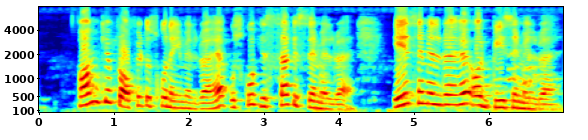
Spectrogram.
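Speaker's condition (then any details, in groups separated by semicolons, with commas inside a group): No condition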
